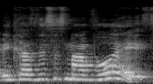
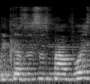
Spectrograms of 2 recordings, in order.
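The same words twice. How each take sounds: First: It is said in a lower voice. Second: It is said in a higher voice.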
